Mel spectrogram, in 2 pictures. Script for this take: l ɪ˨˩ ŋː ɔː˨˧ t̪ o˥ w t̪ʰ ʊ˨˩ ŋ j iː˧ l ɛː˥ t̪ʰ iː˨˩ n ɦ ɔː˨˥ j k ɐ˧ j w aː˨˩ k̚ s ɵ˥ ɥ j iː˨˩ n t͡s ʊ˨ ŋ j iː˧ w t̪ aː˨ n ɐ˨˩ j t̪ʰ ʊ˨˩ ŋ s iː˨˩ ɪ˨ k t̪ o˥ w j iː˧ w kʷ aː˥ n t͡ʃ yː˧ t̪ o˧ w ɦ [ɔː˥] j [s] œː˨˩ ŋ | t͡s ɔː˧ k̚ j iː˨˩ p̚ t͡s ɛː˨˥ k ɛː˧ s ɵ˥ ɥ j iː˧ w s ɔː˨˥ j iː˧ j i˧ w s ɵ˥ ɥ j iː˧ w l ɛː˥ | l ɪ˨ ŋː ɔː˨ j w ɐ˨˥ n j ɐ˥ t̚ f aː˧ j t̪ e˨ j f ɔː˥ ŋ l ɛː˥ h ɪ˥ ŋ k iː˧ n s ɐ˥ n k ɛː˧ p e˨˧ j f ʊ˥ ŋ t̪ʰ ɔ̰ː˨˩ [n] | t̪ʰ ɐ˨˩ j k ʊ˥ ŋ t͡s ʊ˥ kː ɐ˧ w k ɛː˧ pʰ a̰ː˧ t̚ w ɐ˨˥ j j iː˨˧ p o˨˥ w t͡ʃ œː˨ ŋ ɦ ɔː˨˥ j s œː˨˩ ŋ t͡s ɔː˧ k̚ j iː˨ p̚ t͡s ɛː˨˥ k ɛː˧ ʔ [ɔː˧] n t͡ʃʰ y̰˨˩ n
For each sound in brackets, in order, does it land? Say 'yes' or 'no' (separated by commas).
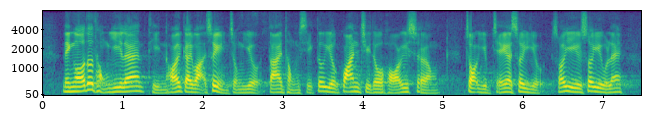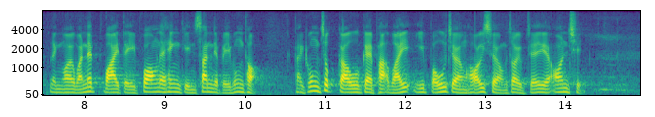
no, yes, no, no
